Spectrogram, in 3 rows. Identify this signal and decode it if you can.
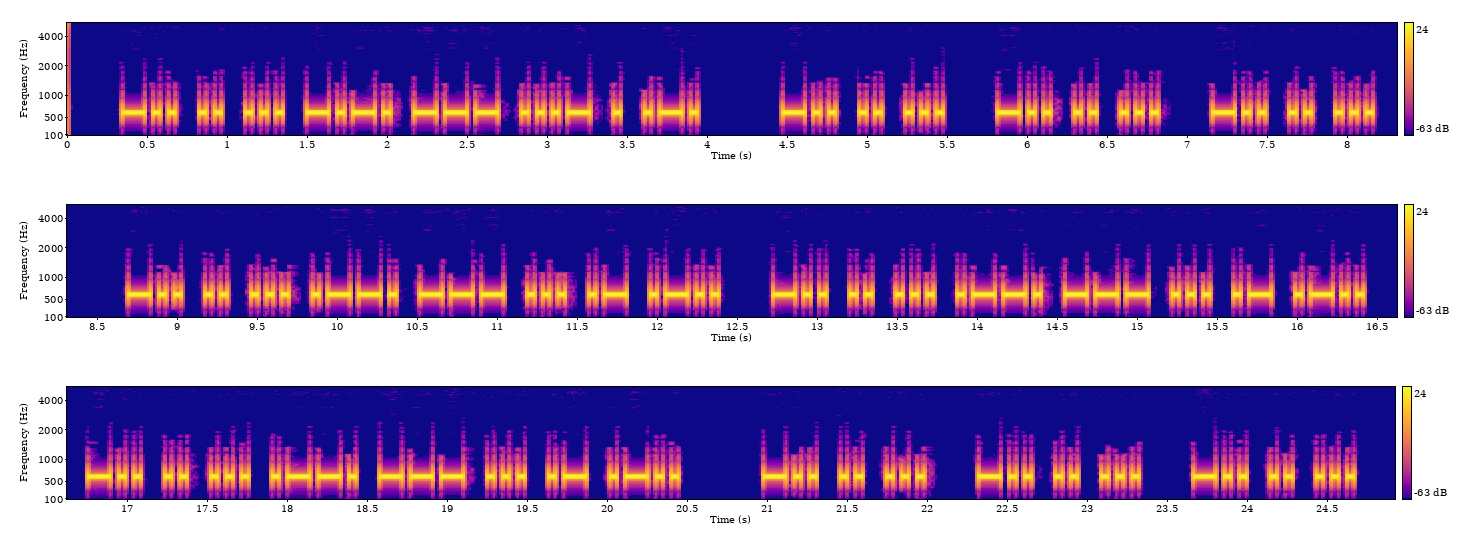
Morse code, heard as a keyed tone, about 25 wpm, 600 Hz. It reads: DISCOVER DIS DIS DIS DISPOSAL DISPOSAL DISPOSAL DIS DIS DIS
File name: DIS8 25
